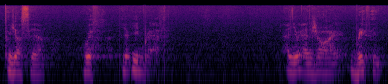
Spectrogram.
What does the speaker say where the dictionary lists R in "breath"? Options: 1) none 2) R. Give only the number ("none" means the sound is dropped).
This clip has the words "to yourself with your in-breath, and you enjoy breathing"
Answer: 2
